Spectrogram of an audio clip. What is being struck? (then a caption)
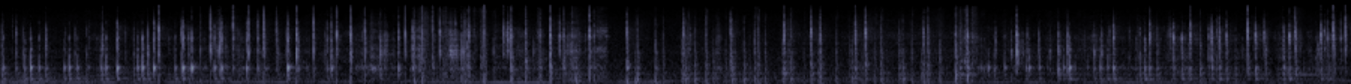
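Plastic camera body and lens barrel. Long nails tap quickly on the hollow plastic body and lens barrel of a Canon DSLR camera mounted on a tripod. The result is a dense stream of sharp, bright clicks with almost no low end and no ring, sounding much like rapid typing.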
